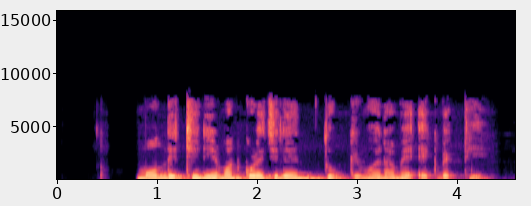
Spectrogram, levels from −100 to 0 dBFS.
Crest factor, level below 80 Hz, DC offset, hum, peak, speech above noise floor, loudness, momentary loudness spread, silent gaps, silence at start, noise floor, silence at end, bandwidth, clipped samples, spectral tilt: 16 dB; -54 dBFS; under 0.1%; none; -2 dBFS; 38 dB; -17 LUFS; 11 LU; none; 0.8 s; -55 dBFS; 0.35 s; 8 kHz; under 0.1%; -7 dB/octave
